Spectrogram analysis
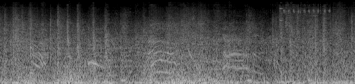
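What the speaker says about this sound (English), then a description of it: "You hear that gunfire?" Dense, continuous crackle of rapid gunfire in GTA V during a bank heist fills the whole stretch, loud and chaotic, with a voice faintly mixed in beneath.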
